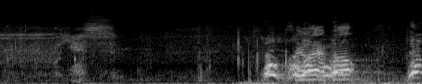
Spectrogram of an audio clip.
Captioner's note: sighs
